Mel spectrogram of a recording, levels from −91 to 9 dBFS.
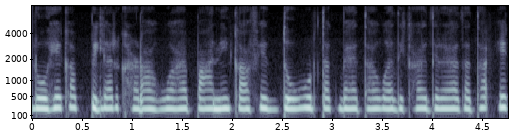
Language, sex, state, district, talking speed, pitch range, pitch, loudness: Hindi, female, Uttar Pradesh, Jyotiba Phule Nagar, 240 wpm, 230-240 Hz, 230 Hz, -14 LUFS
